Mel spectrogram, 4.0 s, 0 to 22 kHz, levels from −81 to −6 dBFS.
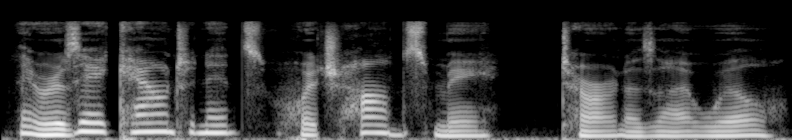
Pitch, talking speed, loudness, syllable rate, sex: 170 Hz, 165 wpm, -18 LUFS, 4.5 syllables/s, female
